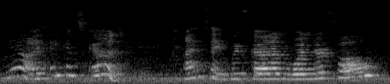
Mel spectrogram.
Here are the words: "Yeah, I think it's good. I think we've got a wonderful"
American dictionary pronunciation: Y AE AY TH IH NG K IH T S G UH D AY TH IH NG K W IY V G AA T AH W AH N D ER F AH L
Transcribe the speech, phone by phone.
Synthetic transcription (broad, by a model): Y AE AY TH IH NG K IH T S G UH D AY TH IH NG K W IY V G AA T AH W AH N D ER F L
